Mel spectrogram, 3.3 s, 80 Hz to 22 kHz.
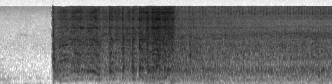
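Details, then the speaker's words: Toyota 1ZZ-FE engine during solvent decoking, with solvent poured into the cylinders through the plug holes, then restarted at idle with light throttle. It catches, then runs unevenly and stumbles, revs sagging as if about to stall, because the solvent is upsetting combustion. "n'aime pas trop ce qu'on a versé dans les cylindres, il essaie de caler, sape, il ne survivra à rien."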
